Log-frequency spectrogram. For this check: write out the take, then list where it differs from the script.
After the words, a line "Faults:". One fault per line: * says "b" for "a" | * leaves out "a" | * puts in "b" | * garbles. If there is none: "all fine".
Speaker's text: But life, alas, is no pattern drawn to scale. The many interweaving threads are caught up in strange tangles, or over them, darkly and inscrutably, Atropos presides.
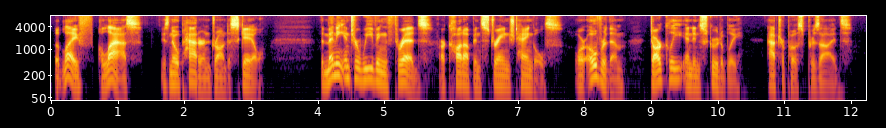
But life, alas, is no pattern drawn to scale. The many interweaving threads are caught up in strange tangles, or over them, darkly and inscrutably, Atropos presides.
Faults:
all fine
